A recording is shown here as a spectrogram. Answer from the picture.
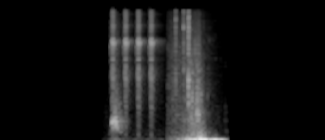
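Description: Intro-animation sound effects: about a second and a half in, four quick sharp clicks, then a loud swoosh with a deep boom lasting under a second.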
